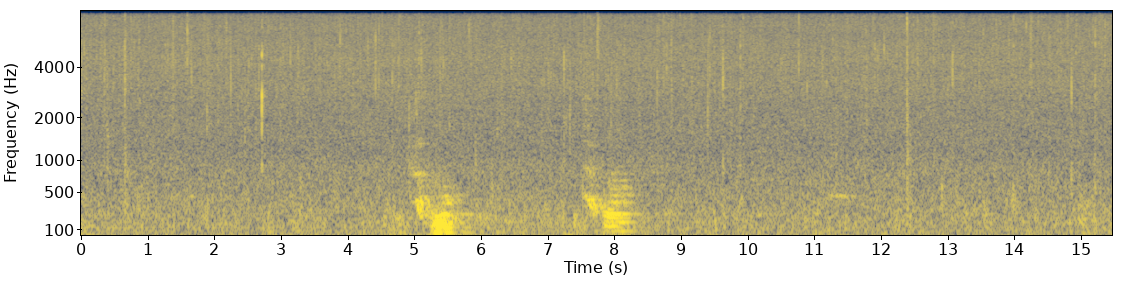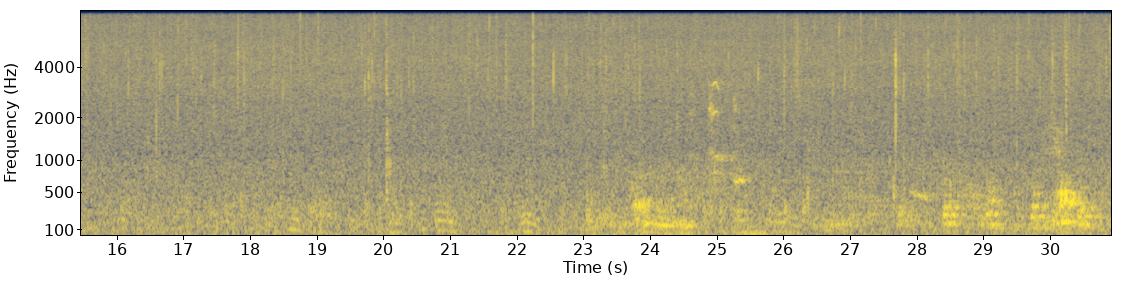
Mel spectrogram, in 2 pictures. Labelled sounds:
4.9	5.2	humpback whale, 0.78 to 0.97 kHz
24.9	25.2	humpback whale, 0.97 to 1.3 kHz

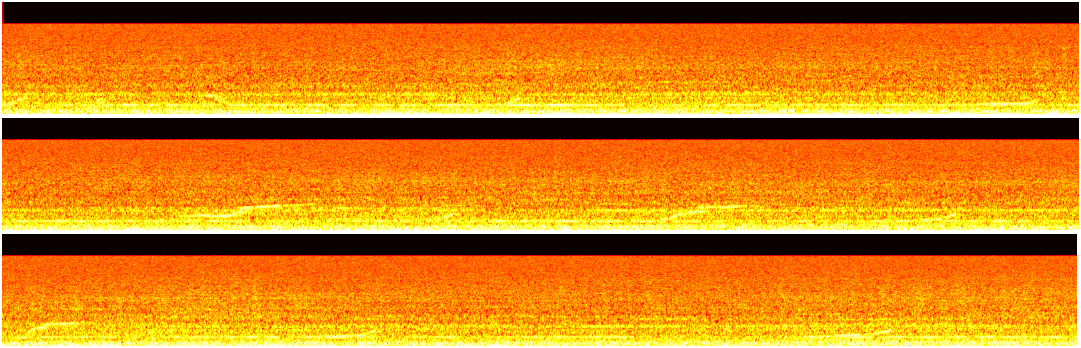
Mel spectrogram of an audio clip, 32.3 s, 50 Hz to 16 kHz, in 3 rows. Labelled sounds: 13.1	13.8	humpback whale, 0.80 to 0.90 kHz
17.7	18.2	humpback whale, 0.80 to 0.86 kHz
21.9	22.3	humpback whale, 0.80 to 0.83 kHz

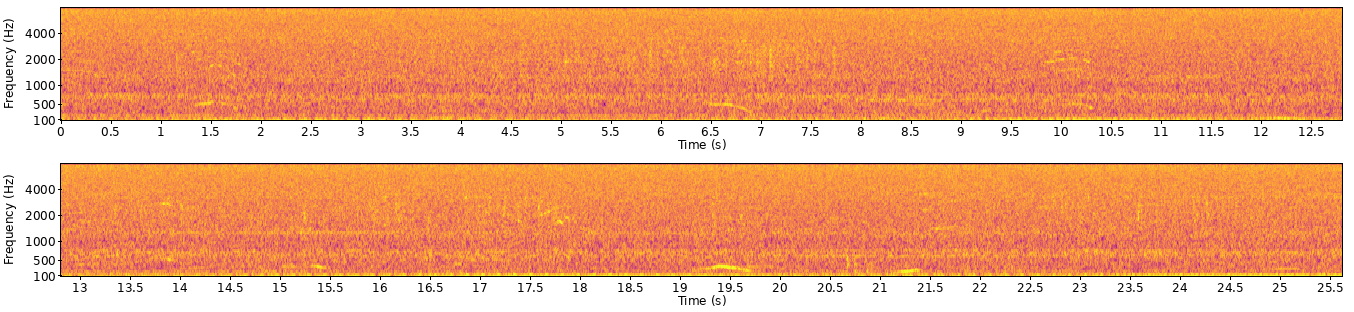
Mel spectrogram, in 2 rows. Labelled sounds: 9.8	10.1	humpback whale, 1.8 to 2.0 kHz

